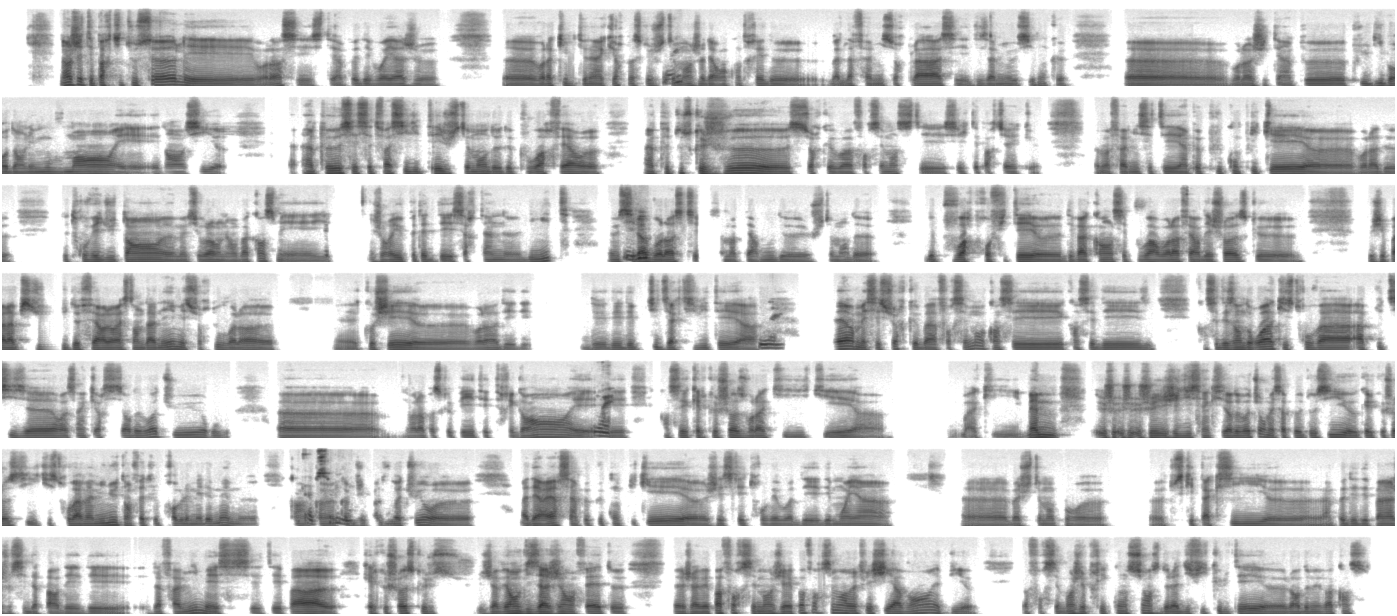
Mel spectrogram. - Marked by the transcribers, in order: unintelligible speech; tapping
- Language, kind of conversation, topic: French, advice, Comment gérer les difficultés logistiques lors de mes voyages ?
